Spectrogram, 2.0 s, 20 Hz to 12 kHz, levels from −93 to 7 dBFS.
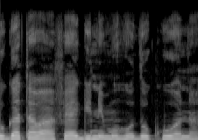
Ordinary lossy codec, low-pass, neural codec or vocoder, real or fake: none; 10.8 kHz; none; real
